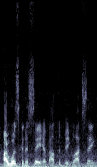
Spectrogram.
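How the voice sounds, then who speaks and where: A man's voice: on the high side, quick pace, background noise. Chatty young man on a game voice chat. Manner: chatty, laughs easily, says "like" a lot. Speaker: co-op player. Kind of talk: casual gaming chat.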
